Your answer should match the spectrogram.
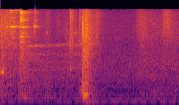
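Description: Nylon bags being handled: fabric rustling in short bursts, with one louder thump about a second in as a bag is moved.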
